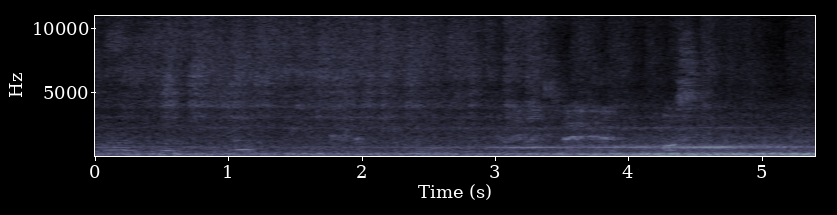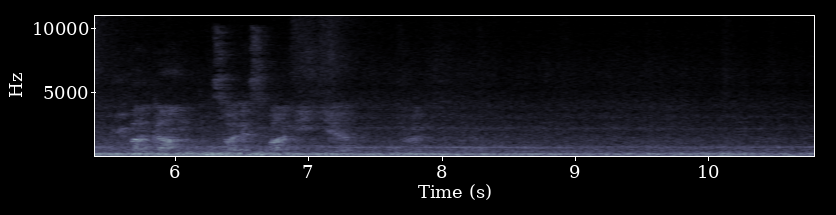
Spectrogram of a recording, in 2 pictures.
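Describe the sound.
Steady, loud rumble and hiss from a Berlin S-Bahn commuter train in motion, with whining tonal hums and brief metallic squeals rising above a constant roar for the full length of the ride.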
